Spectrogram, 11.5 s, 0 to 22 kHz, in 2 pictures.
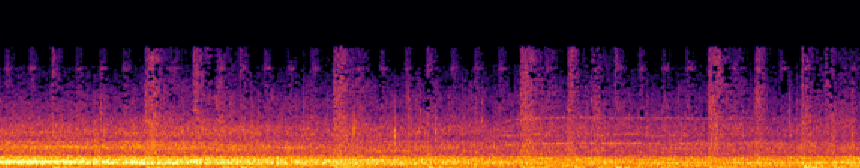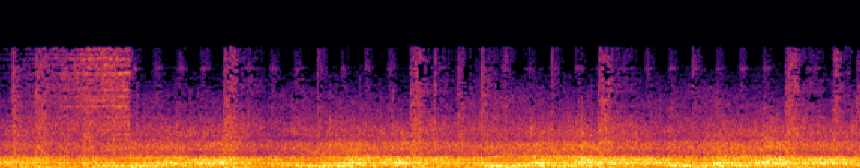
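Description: A large crowd of about 11,000 in an Anaheim arena roars and cheers continuously as Cody Rhodes brings CM Punk to the ring after Raw went off the air, a dense, loud wall of voices that holds steady for the whole stretch with no single speaker standing out.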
